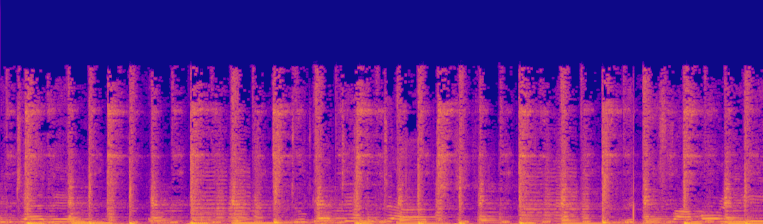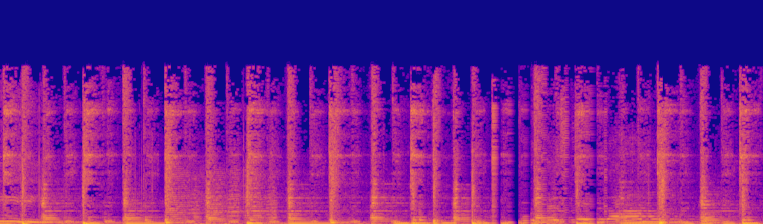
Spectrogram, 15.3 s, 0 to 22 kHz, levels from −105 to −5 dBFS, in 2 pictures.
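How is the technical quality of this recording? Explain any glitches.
One stretch near the end is damaged. From 11.87 to 13.83 s there is repeated packet loss with a robotic sound: a rapid series of short holes, the longest about 120 ms, each patched by stretching the preceding sound, so about a third of that span is filled-in audio. The result is choppy and robotic. Unlike a single dropout, the gaps recur in quick succession, and unlike codec smearing, pieces of the sound are actually missing.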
